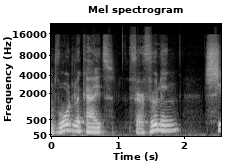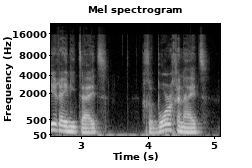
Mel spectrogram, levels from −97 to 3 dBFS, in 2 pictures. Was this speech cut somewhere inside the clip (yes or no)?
no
